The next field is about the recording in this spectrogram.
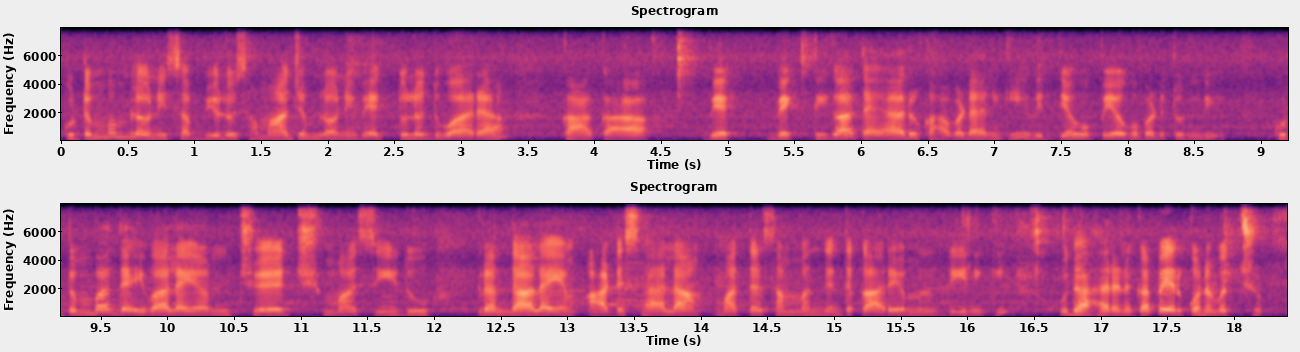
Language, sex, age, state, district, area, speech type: Telugu, female, 18-30, Telangana, Hyderabad, urban, spontaneous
